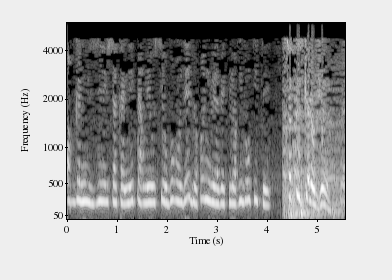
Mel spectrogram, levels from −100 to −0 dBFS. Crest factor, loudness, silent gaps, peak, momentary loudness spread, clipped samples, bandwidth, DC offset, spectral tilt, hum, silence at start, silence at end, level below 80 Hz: 12 dB; -13 LUFS; none; 0 dBFS; 9 LU; 0.5%; 5.2 kHz; under 0.1%; -10 dB/octave; none; 0 s; 0 s; -34 dBFS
